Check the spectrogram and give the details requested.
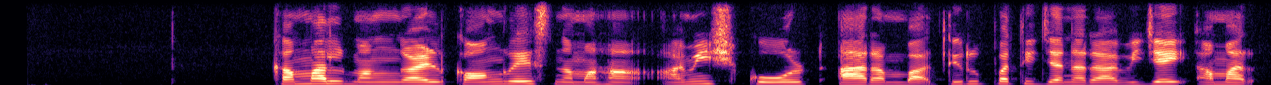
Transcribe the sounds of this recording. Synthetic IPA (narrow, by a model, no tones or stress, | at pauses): kɐmɐlmɐŋɡɐɭkaːŋɡɾeːsnɐmɐɦɐɐmiʃkoːɾʈaːɾɐmbʱɐt̪iɾupɐt̪id͡ʒɐnɐɾaːʋid͡ʒɐjʔɐmɐɾ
